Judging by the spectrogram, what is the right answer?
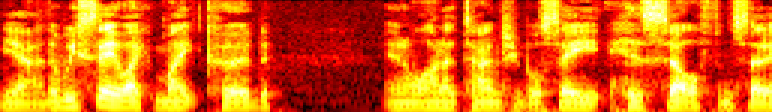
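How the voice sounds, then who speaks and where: Somewhat breathy and fairly low in pitch, a man with an American accent talks at a fairly quick pace in a very clean recording with a silent background. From Massachusetts and East Tennessee. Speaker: podcast host. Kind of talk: casual chat.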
